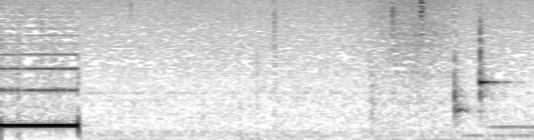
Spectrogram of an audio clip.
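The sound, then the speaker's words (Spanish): A telephone tone on an outgoing call, a brief steady beep that cuts off, then quiet line hiss and a couple of faint electronic blips. “Vamos a ver si nos atiende. Estamos llamando a una figura nacional.”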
